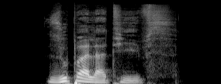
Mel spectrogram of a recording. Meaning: genitive singular of Superlativ
- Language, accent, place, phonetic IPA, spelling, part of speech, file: German, Germany, Berlin, [ˈzuːpɐlatiːfs], Superlativs, noun, De-Superlativs.ogg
